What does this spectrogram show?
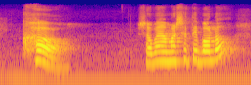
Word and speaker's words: খ: খটা কিন্তু একটু ধাক্কা দিয়ে বলতে হয়, ঠিক আছে? এটার উচ্চারণের সাথে হ উচ্চারণ হবে, বুঝতে পেরেছ?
